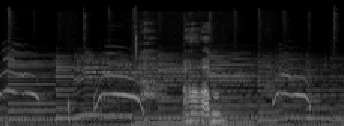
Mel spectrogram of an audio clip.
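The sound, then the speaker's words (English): A small cat meows three times from inside a bag in short, rising-and-falling cries, moderately loud, over a steady tonal hum in the background. “You hear a small meowing sound coming from his bag.”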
